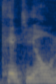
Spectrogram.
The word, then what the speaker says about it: Cantillon: In fact, a guy named Richard Cantillon, or Cantillon if you prefer the French pronunciation, who's sometimes considered, you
